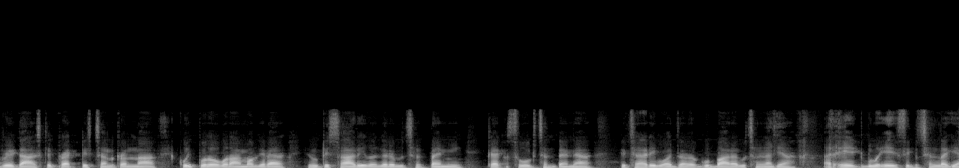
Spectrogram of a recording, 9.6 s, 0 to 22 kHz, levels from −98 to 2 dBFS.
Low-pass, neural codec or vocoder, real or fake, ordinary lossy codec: none; codec, 16 kHz, 1 kbps, FunCodec, trained on LibriTTS, 50 frames a second; fake; none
